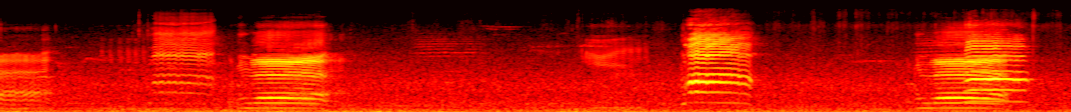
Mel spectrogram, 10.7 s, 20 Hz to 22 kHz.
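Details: Grazing sheep and lambs in a field in spring 2020 give four loud, quavering baas at irregular intervals, some higher-pitched and lamb-like. A faint, soft call sounds between them.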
